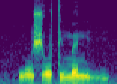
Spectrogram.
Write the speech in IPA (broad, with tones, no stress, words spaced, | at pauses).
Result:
wo˨ʃo˧ti˧mɛ˧ ni˨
